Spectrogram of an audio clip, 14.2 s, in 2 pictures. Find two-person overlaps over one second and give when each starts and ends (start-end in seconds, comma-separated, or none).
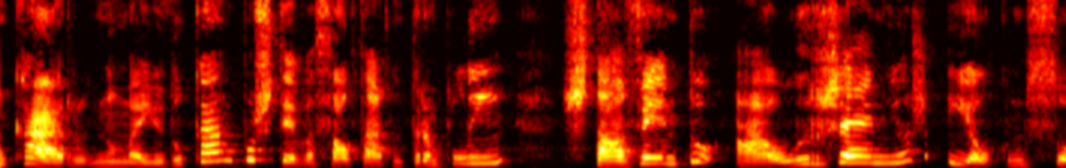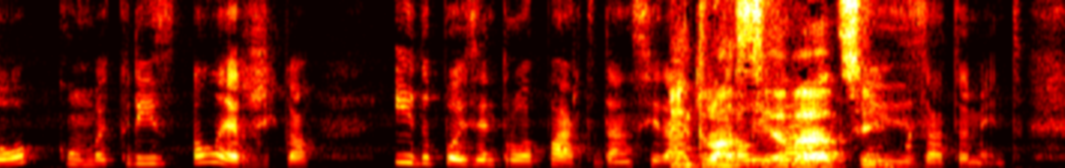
11.6-13.1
